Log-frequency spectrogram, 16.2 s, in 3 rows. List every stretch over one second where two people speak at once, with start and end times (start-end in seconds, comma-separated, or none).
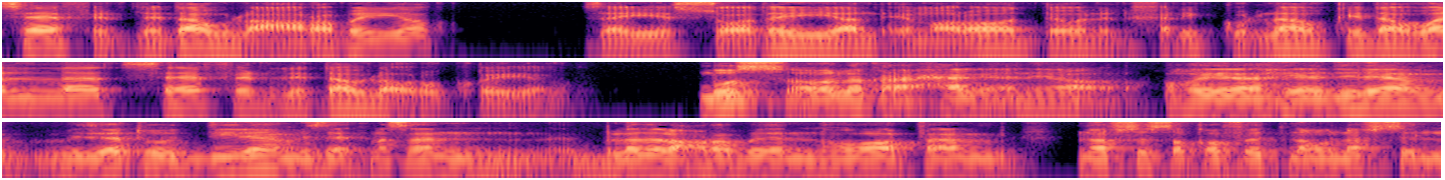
none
